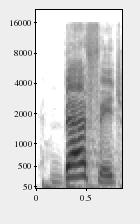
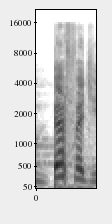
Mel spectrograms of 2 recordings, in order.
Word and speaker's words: Bethphage: Now, when he reached here, Bethphage or Bethphage, depending upon which pronunciation you want, what he did was he told his disciples to do something.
